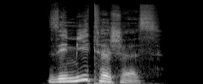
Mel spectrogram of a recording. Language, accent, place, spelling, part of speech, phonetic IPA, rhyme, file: German, Germany, Berlin, semitisches, adjective, [zeˈmiːtɪʃəs], -iːtɪʃəs, De-semitisches.ogg
- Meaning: strong/mixed nominative/accusative neuter singular of semitisch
